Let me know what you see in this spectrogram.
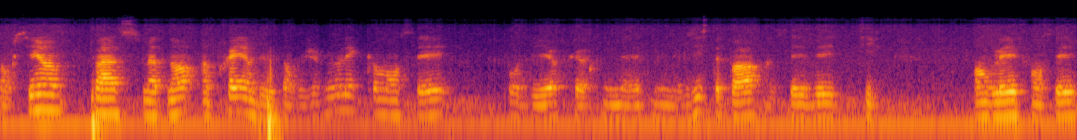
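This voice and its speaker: Somewhat breathy, a man with an English Canadian accent speaks at a medium pitch and a very slow pace over light background noise. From Canada, Toronto. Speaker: English coach and trainer. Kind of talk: webinar presentation. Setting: video call. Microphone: headset.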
